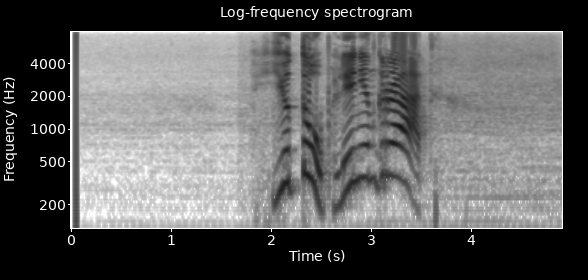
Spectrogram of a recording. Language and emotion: Russian, positive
